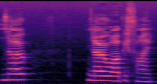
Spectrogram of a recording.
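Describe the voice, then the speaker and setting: A woman playing a cautious, polite supervising examiner in a stage play, speaking in measured official phrases with quiet firmness. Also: on the high side. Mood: upset, pleading.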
